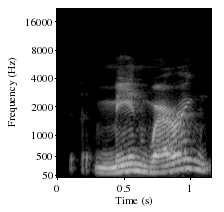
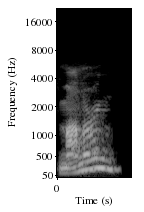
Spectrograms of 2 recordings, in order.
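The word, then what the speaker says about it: Mainwaring: that second name some of you know it's main wearing or is it sometimes pronounced mannering so it's not main wearing it's close to the mattering he's Australian I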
